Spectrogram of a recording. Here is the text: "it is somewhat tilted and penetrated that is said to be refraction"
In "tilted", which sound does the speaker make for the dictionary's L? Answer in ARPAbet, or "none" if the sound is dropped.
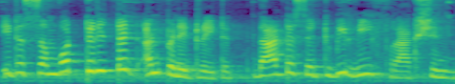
L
